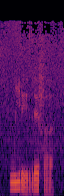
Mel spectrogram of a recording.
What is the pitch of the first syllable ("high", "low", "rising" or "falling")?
high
